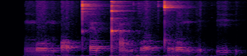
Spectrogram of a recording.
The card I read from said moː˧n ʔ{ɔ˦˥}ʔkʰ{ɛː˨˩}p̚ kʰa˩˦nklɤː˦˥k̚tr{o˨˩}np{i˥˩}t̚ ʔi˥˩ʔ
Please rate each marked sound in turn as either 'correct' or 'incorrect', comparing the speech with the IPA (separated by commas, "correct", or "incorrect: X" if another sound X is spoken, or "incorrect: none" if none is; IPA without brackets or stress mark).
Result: incorrect: ɔ˨˩, incorrect: ɛː˦˥, incorrect: o˦˥, incorrect: i˨˩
